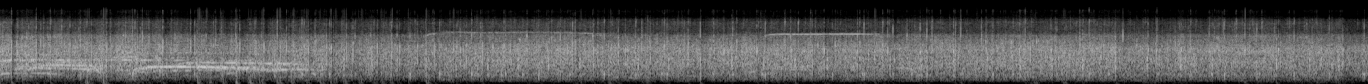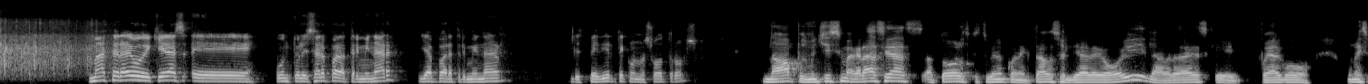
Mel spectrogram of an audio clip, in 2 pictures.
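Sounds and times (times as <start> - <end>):
faint whistles and cheers: 0.0 - 14.7
audience applause: 0.0 - 15.1
speech: 14.6 - 18.8, 19.4 - 27.3.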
